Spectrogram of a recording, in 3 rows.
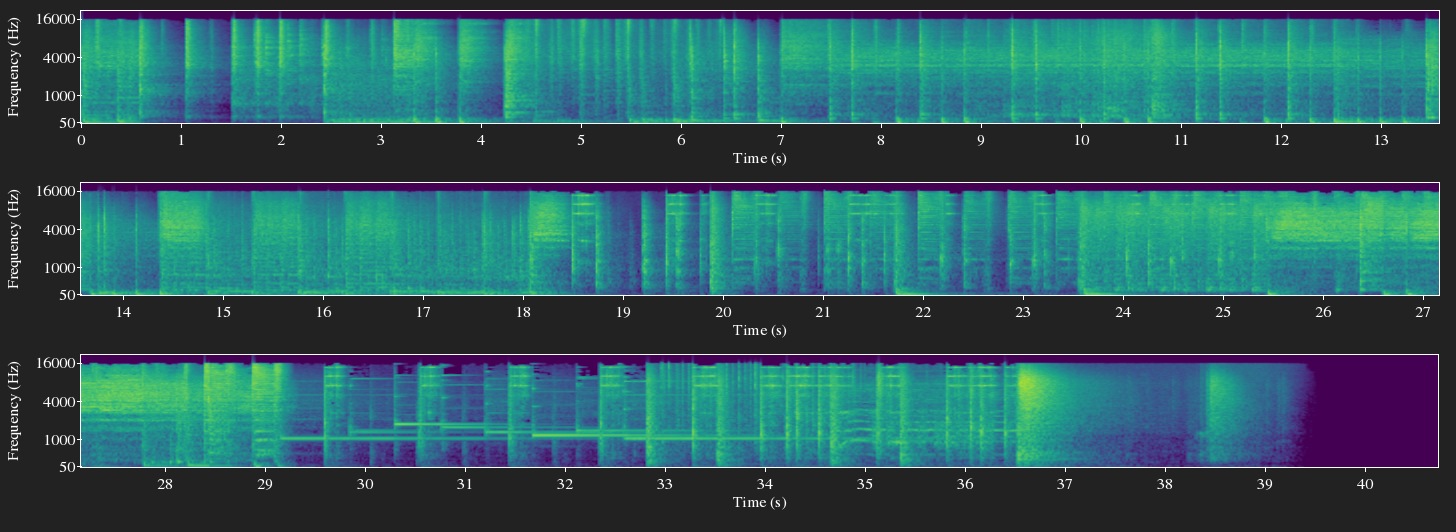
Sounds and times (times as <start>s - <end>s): Glockenspiel: 28.9s - 36.5s
Marimba, xylophone: 29.0s - 36.6s.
